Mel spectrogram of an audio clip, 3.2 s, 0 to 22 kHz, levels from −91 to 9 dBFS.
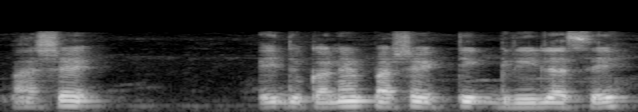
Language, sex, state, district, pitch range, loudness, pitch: Bengali, male, Assam, Hailakandi, 130-155 Hz, -15 LUFS, 140 Hz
